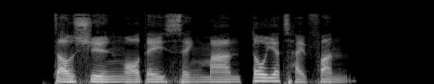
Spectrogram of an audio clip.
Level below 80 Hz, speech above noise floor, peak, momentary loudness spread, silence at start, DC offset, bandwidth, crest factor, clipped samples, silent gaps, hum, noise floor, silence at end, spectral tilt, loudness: -48 dBFS; 62 dB; -4 dBFS; 8 LU; 0.55 s; under 0.1%; 11.5 kHz; 18 dB; under 0.1%; none; none; -84 dBFS; 0.85 s; -5.5 dB/octave; -23 LUFS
